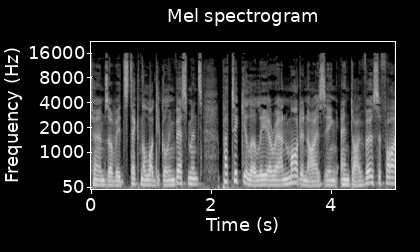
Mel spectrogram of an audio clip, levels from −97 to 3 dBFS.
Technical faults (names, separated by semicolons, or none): loud pop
